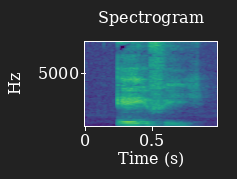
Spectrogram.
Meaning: a female given name from Hebrew
- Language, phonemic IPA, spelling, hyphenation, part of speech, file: Dutch, /ˈeː.vi/, Evi, Evi, proper noun, Nl-Evi.ogg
